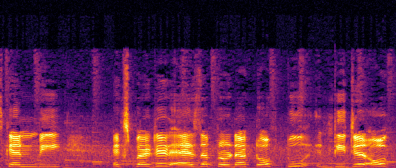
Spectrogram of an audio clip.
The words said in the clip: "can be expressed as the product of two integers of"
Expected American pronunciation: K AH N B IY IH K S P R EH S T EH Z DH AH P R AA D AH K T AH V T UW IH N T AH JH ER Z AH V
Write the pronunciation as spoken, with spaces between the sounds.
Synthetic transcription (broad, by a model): K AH N B IY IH K S P EH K T EH Z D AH P R AA D AH K T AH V T UW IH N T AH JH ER AH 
